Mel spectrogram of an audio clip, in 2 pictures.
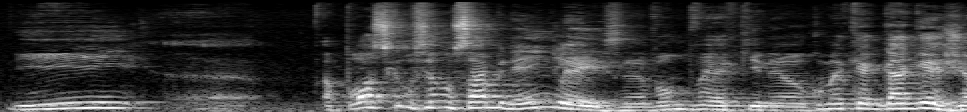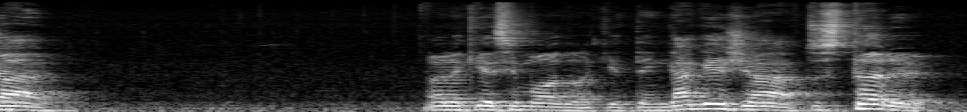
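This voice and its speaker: A man's voice: medium pitch, a little mellow, a little hiss or hum. A middle-aged man with a Brazilian Portuguese accent, giving a casual video lesson on vocabulary, often tagging sentences with a questioning "né?". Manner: chatty, often adds "né?". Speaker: language teacher. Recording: roomy echo with faint ambience.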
